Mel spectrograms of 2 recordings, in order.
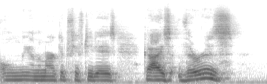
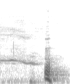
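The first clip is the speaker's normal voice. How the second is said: real helpless high-pitched giggle; stifled high laugh; high squealing laugh; 8 dB quieter than usual. Real, not acted. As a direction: crack up in a squeal. Cracks up before explaining.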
